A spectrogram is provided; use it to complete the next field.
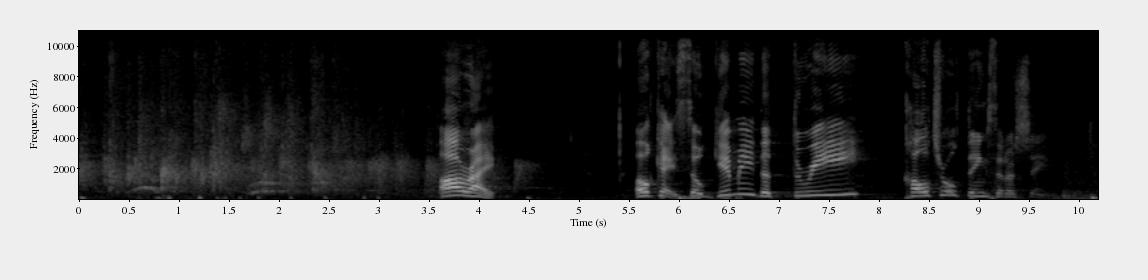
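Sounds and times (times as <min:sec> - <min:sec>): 
audience clapping: 0:00.0 - 0:04.8
speech: 0:03.6 - 0:04.2, 0:05.6 - 0:09.7.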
